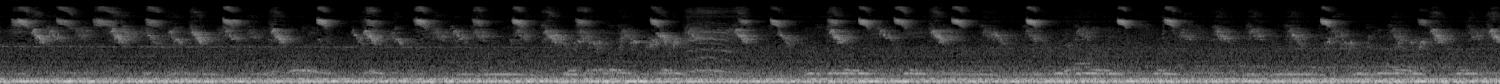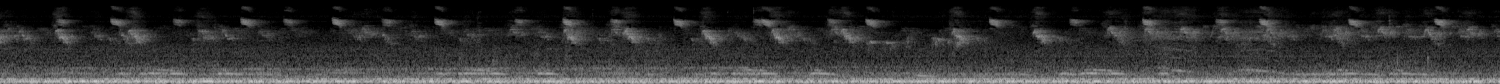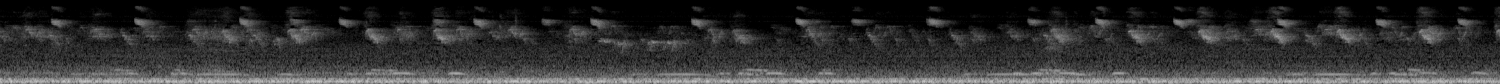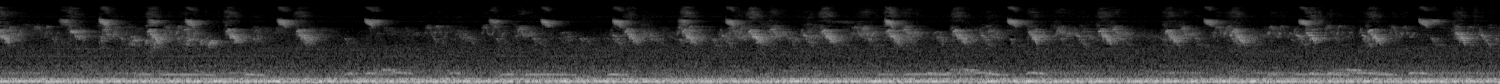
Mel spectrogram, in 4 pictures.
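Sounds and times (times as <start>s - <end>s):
small birds chirping: 0.0s - 60.0s
steady low hum: 0.0s - 60.0s.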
